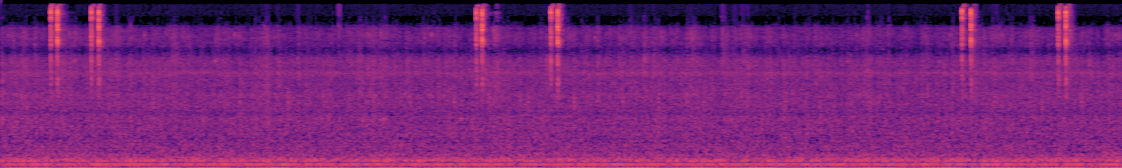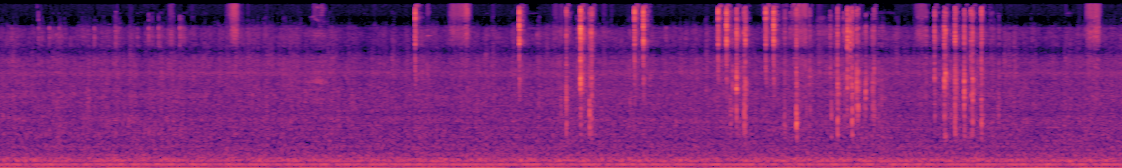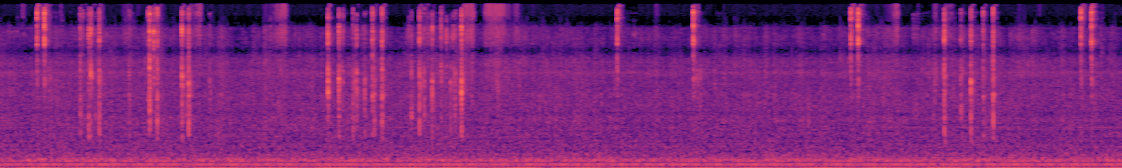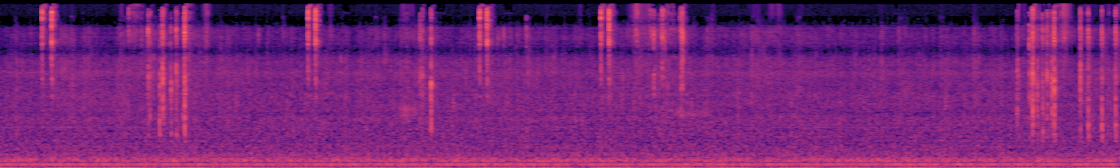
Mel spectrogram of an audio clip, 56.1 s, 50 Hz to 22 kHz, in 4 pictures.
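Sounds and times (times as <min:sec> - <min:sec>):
steady low rumble: 0:00.0 - 0:56.0
keyboard typing: 0:21.0 - 0:22.2, 0:23.0 - 0:26.6, 0:28.4 - 0:30.7, 0:32.1 - 0:34.4, 0:39.7 - 0:40.6, 0:43.7 - 0:44.6, 0:47.2 - 0:48.3, 0:54.8 - 0:56.0.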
